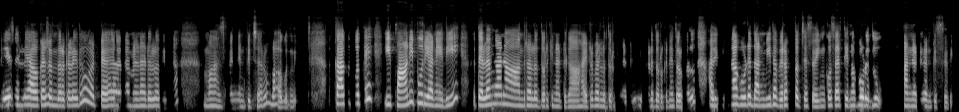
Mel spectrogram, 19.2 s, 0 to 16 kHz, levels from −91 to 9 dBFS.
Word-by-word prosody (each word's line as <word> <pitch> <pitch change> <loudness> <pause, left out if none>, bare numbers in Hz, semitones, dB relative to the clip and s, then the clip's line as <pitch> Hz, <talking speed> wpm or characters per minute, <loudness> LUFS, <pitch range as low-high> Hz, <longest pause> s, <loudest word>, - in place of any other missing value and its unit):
ప్లేసెళ్ళే 250 - +1
అవకాశం 245 +2 +1
దొరకలేదు. 230 - -1 0.2
బట్ 240 -6 -1 0.5
తమిళనాడులో 220 0 -4
తిన్నా, 400 -4 -19 0.6
మా 220 - -4
హస్బెండ్ 200 +1 -15
తినిపించారు. 195 +5 -7 0.2
బాగుంది. 185 -5 -7 0.8
కాకపోతే, 295 +5 +4 0.4
ఈ - - +11 0.2
పానీపూరి 285 +4 +6
అనేది, 225 +2 -1 0.6
తెలంగాణ 275 +5 +4 0.3
ఆంధ్రాలో 225 0 -1
దొరికినట్టుగా, 200 - -6 0.2
హైదరాబాద్‌లో 215 0 -4
దొరికినట్టుగా 185 - -14
ఇక్కడ 210 - -10
దొరకనే 195 +2 -7
దొరకదు. 190 0 -2 0.3
అది 225 0 +2
తిన్నా 240 +4 +2
కూడా 265 +2 +4
దాని 220 -1 +2
మీద 245 +2 +2
విరక్తొచ్చేస్తది. 215 -3 -1
ఇంకోసారి 230 +2 0
తినకూడదు 230 +1 +2 0.6
అన్నట్టుగా 210 0 -4
అనిపిస్తది. 180 -2 -13
225 Hz, 100 wpm, -22 LUFS, 205-250 Hz, 0.8 s, ఈ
